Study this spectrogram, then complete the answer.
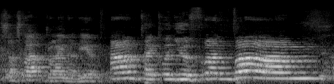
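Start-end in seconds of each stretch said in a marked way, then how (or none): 1.1-3.2 put-on higher, louder, slow toddler announcement; loud child voice. Daughter announcing to the changing room, loud high slow. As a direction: announce it loudly like a proud kid. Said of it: "daughter's reply in changing room".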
